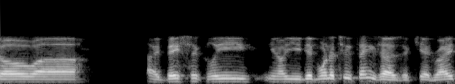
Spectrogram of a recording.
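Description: The speaker has a New York accent. The intonation is monotone and flat. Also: man. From Long Island, New York. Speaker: insurance company CEO. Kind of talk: interview. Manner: halting, many fillers.

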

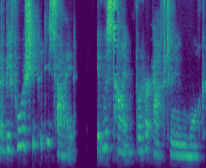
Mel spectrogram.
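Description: A woman with vocal fry speaks at a fairly slow pace, her pitch swinging very widely. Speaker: author. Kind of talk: author reading her picture book aloud, storytelling narration. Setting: recorded promotional audio intro. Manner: gentle, warm, expressive read-aloud pacing; clear, measured, child-friendly.

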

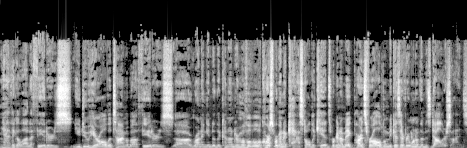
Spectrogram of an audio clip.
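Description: A man talks at a very fast pace with hardly any pauses and ordinary pitch variation. His pitch is medium, and background noise is noticeable. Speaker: podcast host. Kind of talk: casual chat.

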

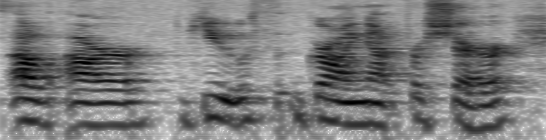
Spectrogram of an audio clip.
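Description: A woman speaks with a Minnesotan accent. Noticeable background noise and audible room echo fill the recording. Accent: Minnesota. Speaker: podcast co-host. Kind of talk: casual chat.

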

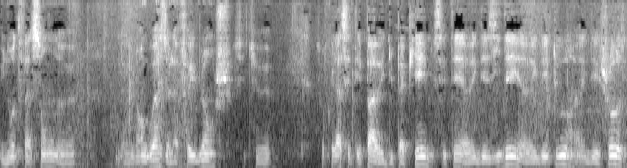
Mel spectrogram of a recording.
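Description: A man with a very deep, low pitch speaks with long, frequent pauses. Noticeable background noise and audible room echo fill the recording. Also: ordinary pitch variation, moderate pace. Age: 60s. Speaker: magician. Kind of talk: interview. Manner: hesitant, many fillers.

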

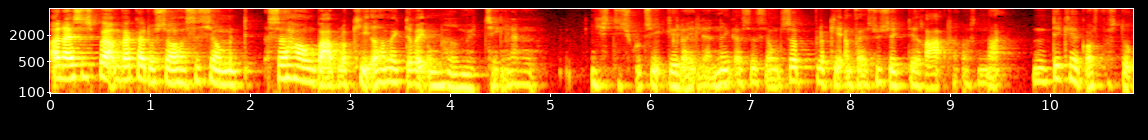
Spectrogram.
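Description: Very fast speech with big swings in loudness and ordinary pitch variation. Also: woman, fairly low pitch for a woman. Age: 40s. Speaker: parent. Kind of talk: casual interview.

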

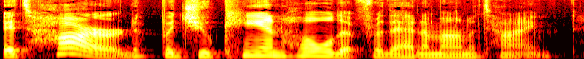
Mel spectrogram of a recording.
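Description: A woman with an unremarkable speaking voice talks at a moderate pace, her fairly low pitch showing ordinary variation in a very clean recording with a silent background. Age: 50s. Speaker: running coach and podcast host. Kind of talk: solo podcast talk.

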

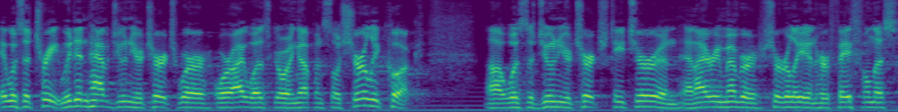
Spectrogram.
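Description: A man with a fairly high voice, a normal speaking voice, talks at a moderate pace with fairly even intonation. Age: 60s. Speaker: professor and guest preacher. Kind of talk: sermon. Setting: church.

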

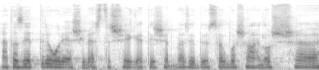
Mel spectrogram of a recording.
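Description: This woman talks at a fairly quick pace in a fairly low pitch. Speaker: sports podcast host. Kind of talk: interview.

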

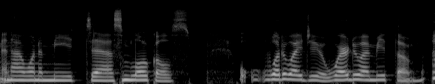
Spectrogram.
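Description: This is a plain, everyday voice with fairly even intonation at a moderate pace. The sound is dry and close, with no echo. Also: woman. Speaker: podcast host. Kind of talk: interview intro and conversation. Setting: studio.

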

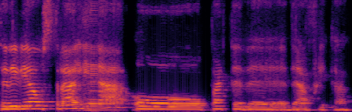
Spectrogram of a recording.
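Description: Speech comes at a very slow pace in an Albanian accent. The intonation is lively. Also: woman. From southern Albania, Tirana. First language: Albanian (speaking Spanish). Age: 30s. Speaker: marketing professional. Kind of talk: interview. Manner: halting.

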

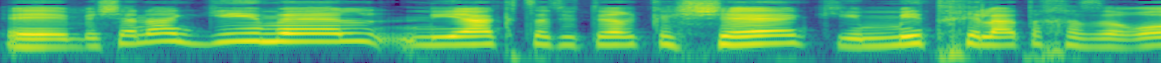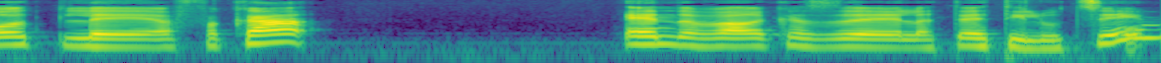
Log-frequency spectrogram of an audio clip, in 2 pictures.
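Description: Very slow speech with ordinary pitch variation. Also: woman, medium pitch for a woman, very clean recording, silent background. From Jerusalem, Israel. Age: 20s. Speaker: acting student. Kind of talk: podcast interview.

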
